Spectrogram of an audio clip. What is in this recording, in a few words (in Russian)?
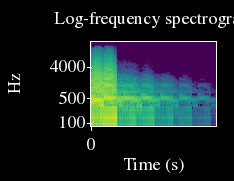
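эйсид хаус далекий в пространстве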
